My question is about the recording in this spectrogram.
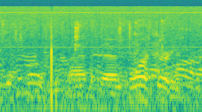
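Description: Indistinct talking with no clear words, and one sharp click about half a second in.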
